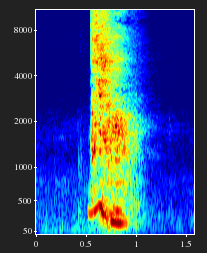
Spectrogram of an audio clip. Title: Snotty sneezes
